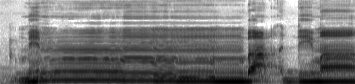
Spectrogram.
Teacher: Cara membacanya dengan menyuarakan huruf nun atau tanwin menjadi huruf mim. Jadi ba itu berubah jadi mim dengan merapatkan dua bibir serta mendengung. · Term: iqlab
